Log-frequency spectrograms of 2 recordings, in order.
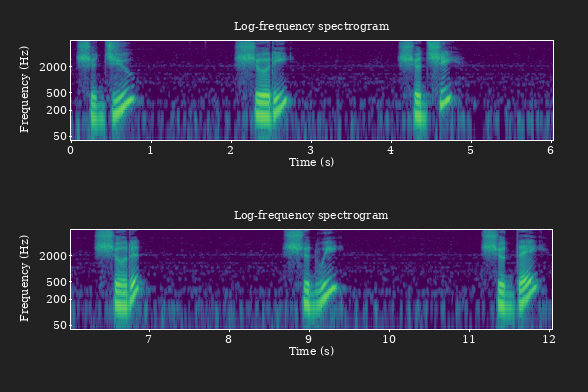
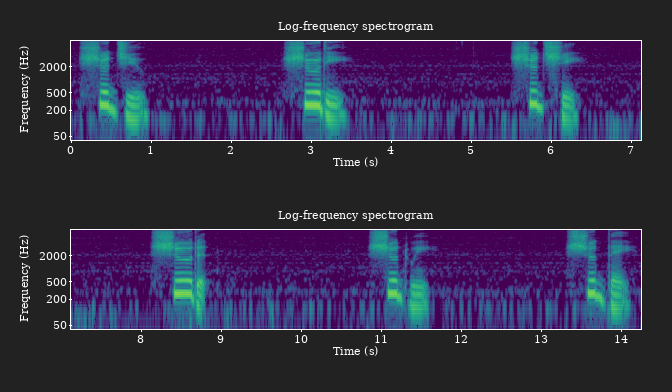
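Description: First: Each tag from "Should you" to "Should they" rising on the pronoun; rising intonation. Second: Each tag from "Should you" to "Should they" falling on the pronoun; falling intonation. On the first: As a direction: lift the last word of each "Should" question. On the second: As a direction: hit "Should" and drop the last word. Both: Shown as a demonstration. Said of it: "and falling back down".

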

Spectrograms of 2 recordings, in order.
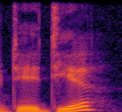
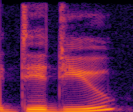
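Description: First: "Did ya" with a weak yuh, rising; reduced DID YA. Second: "Did you" with a clear oo, rising; full DID YOU. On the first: Teacher offers the other option, a reduced "Did ya". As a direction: shorten "you" to "ya" in "Did ya". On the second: Teacher offers one option, a full "Did you". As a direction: say "Did you" unreduced, lifting at the end. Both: Shown as a demonstration. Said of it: "you could say".

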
